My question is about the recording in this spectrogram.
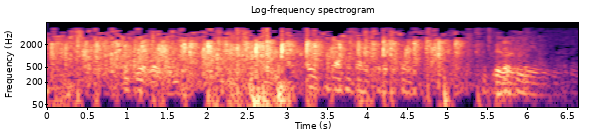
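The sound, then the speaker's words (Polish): An audience applauds a school director steadily for several seconds, a dense wash of many hands clapping at once with some voices mixed in, before the clapping thins out and fades near the end. “Brawa dla pana dyrektora.”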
